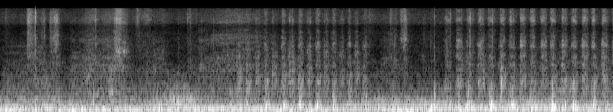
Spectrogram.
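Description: Scratch-off lottery ticket being scratched, its coating rubbed off in quick, repeated short strokes that start about halfway through. A steady low hum runs underneath.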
